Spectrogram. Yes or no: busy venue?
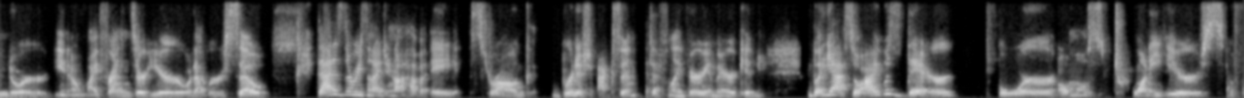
no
